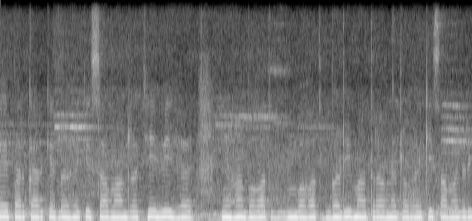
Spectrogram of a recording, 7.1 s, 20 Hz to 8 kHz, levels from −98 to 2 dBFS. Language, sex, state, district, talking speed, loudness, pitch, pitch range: Hindi, female, Bihar, Vaishali, 150 wpm, -12 LUFS, 200 Hz, 195-205 Hz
